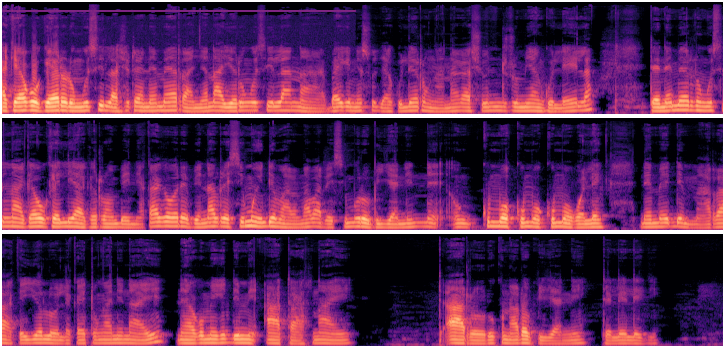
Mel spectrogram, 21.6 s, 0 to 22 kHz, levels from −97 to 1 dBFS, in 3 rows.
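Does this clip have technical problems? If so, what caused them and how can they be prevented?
Yes. From 0 to 3.53 s, ending just before "ilkule tunganak ashu nintumiya", video or display buzz from a screen or video cable couples in. It is a 50 Hz field-rate buzz with hash above it, roughly 30 dB below the speech, plus a 15.6 kHz line-rate whine. On a spectrogram it shows as stacked 50 Hz harmonics and a thin steady line at 15.6 kHz. Routing audio cables away from displays and video leads prevents it.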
